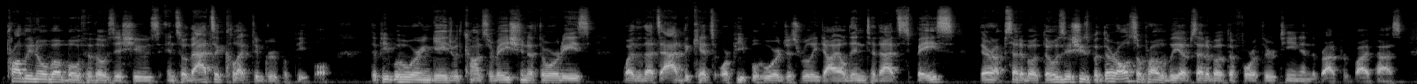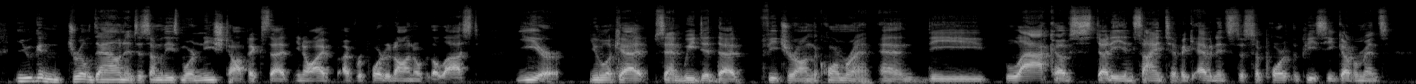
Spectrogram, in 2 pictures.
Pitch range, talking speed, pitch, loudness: 90-110 Hz, 205 wpm, 95 Hz, -25 LUFS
